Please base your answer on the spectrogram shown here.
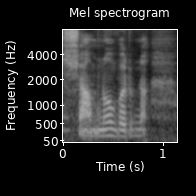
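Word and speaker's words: शं नो वरुणः: है Shyam नो वरुणा Shyam नो वरुणा pronounce as शाम नो वरुणा which means B ऑस्पी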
